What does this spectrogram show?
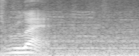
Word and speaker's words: roulette: Pronounce it with the T. Yeah, that's what I thought. Because roulette, right? It's not roulette. It's not like ballet. It's roulette. Like T, like la comatissa.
